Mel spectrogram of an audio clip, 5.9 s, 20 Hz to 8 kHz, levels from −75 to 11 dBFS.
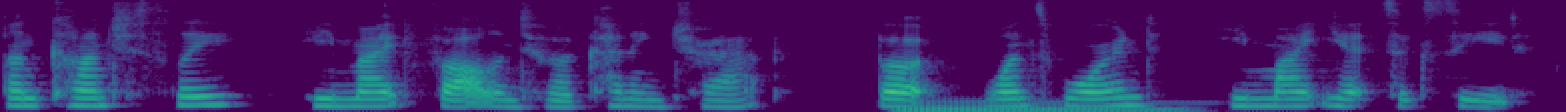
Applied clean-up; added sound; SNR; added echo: classical method Wiener filter.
